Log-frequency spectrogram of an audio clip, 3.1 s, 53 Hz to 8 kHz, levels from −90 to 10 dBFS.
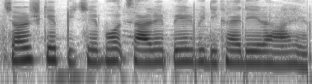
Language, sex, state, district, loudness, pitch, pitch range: Hindi, female, Arunachal Pradesh, Longding, -16 LUFS, 205 Hz, 190-215 Hz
